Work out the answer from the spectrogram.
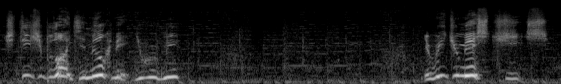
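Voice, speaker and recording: A woman's voice: extremely high pitch, expressive, unhurried, warm tone, soft background music. A woman voicing a blunt, bossy five-year-old fox brother, needling in improvised cartoon-style banter.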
